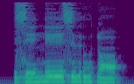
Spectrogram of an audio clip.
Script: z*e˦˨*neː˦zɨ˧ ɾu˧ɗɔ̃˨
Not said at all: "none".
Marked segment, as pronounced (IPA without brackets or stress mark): e˨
